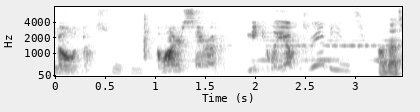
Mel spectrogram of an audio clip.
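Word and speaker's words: Mikleo: Mikuleo. Oh, that's how you pronounce it? I think I butchered the name. I said my Leiko.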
